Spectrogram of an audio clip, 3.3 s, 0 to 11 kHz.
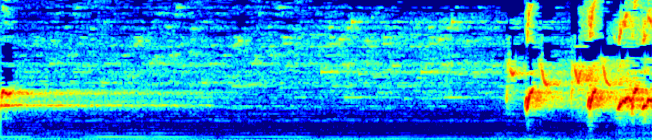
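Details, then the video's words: A European goldfinch recorded in 2013 sings after a quiet start, bursting into quick, bright, high-pitched, liquid twittering notes with a faint steady hum underneath. "Chant Chardonneret"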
